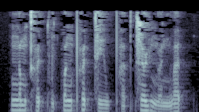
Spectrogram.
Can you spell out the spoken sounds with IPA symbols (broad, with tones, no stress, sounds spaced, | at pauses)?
ŋ ɐ˧ m kʰ ɵ˨˥ t̚ kʷ ɐ˨ t̚ p ɐ˥ ŋ pʰ ɵ˥ t̚ t͡s iː˨ w pʰ ɐ˨ k̚ t͡s ɵ˥ ɥ ŋ ɵ˨ n w ɐ˥ t̚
